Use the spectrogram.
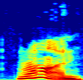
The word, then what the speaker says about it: Ron: and what's my name Ron what's that rhyme with Khan correct what is this [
